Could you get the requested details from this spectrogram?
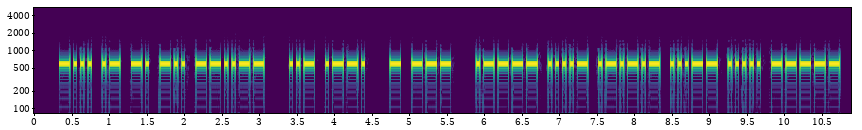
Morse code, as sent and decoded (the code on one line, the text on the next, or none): -... .- -. -.. --..-- / ..- .--. / - --- / .---- ....- .-.-.- ...-- ..... -----
BAND, UP TO 14.350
